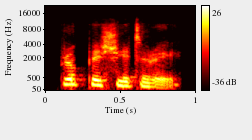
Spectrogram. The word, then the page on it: propitiatory: Indian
